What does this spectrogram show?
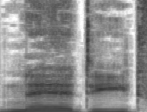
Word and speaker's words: needed: Need d is difficult, but needed flows perfectly.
